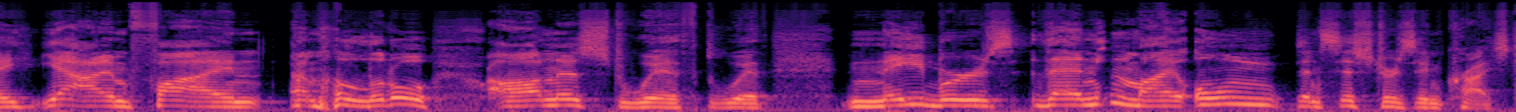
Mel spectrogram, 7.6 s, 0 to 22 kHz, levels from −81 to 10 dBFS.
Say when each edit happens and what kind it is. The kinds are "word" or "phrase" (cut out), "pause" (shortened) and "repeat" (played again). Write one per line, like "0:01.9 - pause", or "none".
0:01.5 - word
0:02.4 - word
0:03.5 - word
0:05.6 - word
0:06.5 - word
